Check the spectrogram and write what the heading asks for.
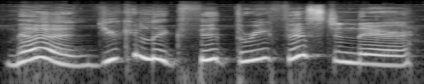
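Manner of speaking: a hint of a crude guy voice; imitating husband. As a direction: mimic her husband's blunt remark slowly. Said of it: "He said".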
